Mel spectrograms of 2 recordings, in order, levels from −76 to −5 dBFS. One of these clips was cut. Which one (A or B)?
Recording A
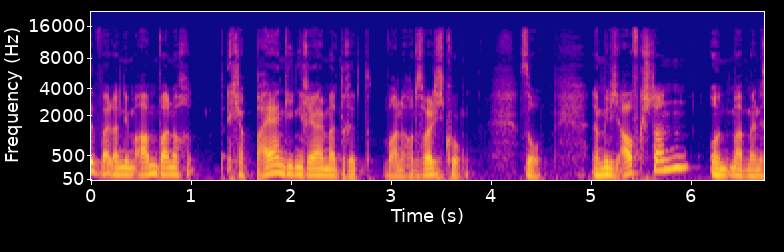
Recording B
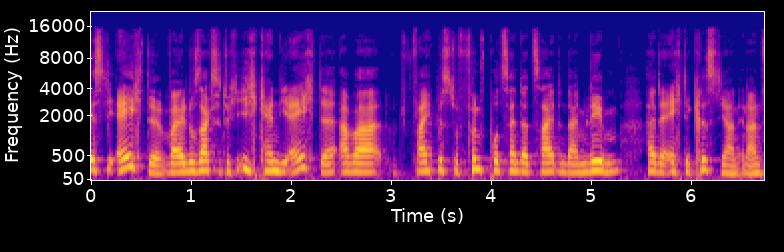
A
